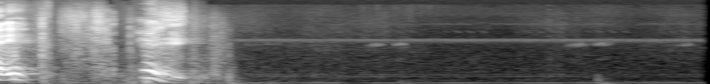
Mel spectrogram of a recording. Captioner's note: fabric rips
